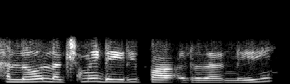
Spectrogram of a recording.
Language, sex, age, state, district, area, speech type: Telugu, female, 18-30, Andhra Pradesh, Kadapa, rural, conversation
